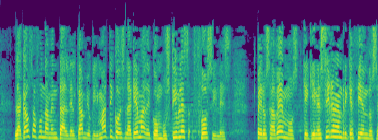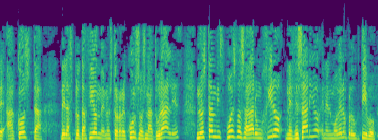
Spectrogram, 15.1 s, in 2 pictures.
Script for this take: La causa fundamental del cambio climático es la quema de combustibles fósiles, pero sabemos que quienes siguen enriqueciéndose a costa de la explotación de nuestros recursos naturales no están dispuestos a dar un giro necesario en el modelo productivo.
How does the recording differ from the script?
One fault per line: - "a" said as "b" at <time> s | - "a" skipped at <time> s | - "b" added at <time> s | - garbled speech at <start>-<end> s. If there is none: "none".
none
